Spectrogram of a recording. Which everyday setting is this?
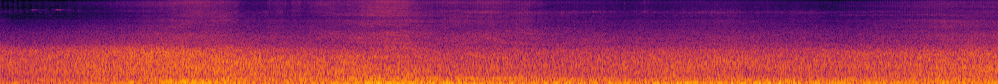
street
